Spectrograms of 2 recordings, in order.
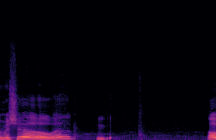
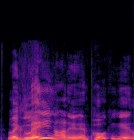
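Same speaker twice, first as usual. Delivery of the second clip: loud, higher rush of disbelief; much louder exasperated complaint; exasperated outburst; 7 semitones higher, 12 dB louder than usual. Real, not acted. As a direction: vent about the pesky dog. Exasperated at dog on camera.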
